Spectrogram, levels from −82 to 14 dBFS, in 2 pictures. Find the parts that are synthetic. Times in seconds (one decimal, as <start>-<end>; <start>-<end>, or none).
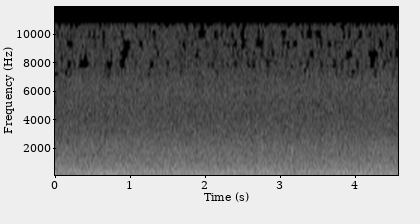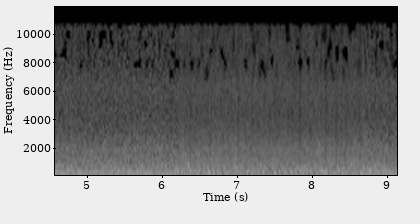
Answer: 6.2-8.7

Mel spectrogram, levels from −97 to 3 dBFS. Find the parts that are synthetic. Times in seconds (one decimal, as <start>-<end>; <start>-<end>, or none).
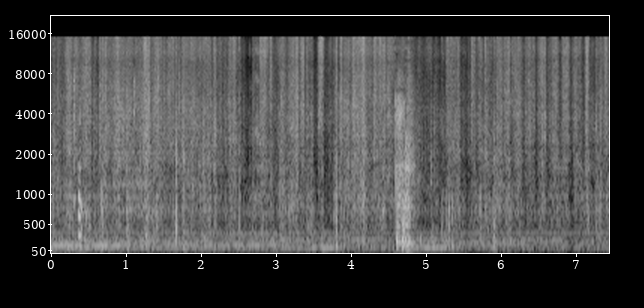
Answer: none

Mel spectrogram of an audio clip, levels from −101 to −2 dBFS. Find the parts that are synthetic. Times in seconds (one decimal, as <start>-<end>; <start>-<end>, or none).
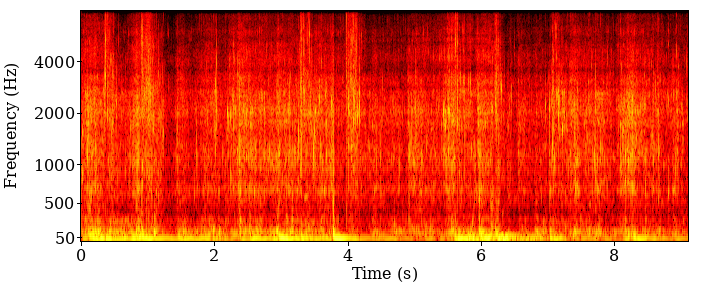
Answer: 5.8-6.9

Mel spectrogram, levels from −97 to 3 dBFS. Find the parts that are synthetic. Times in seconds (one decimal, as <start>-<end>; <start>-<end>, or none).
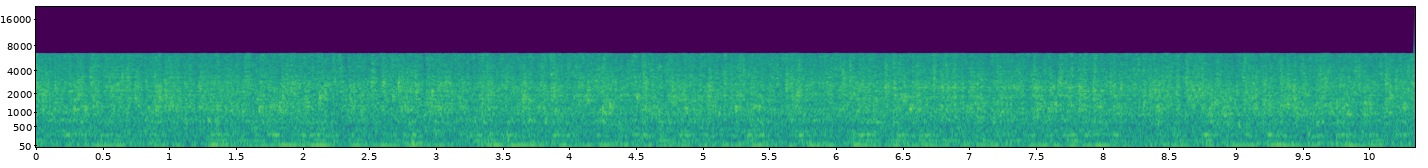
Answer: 0.0-1.6; 3.2-7.3; 8.1-10.3

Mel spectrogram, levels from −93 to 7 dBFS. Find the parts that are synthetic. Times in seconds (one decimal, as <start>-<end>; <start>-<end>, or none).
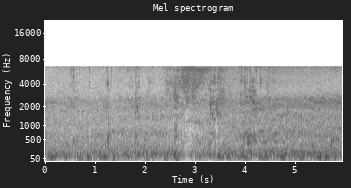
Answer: none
